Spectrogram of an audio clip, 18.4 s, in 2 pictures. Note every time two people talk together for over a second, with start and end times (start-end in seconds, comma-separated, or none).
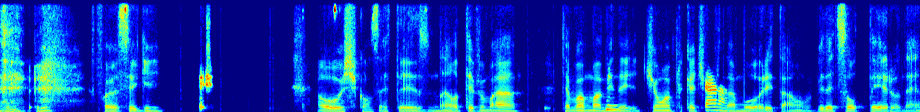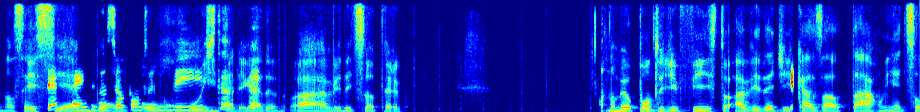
9.7-11.6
